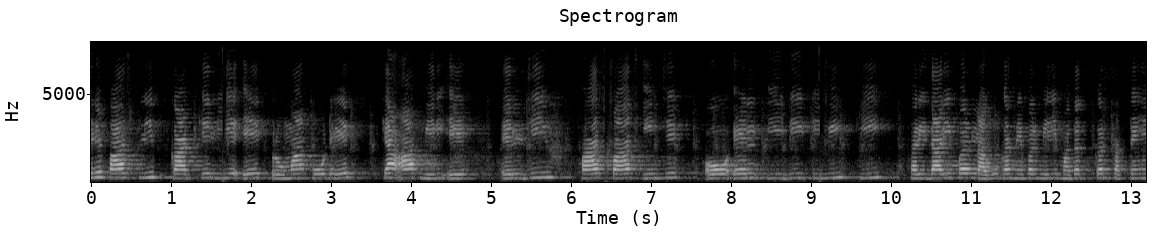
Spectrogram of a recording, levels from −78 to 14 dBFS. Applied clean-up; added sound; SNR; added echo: neural separator model SepFormer DNS4.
